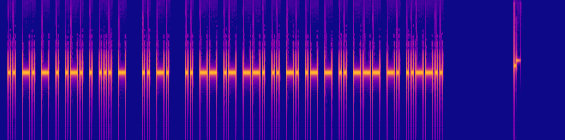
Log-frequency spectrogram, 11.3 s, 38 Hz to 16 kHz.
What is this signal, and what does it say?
Morse code, heard as a keyed tone, about 25 wpm, 700 Hz. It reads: INTEREST IN IMAGINATION?
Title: Sentences from Top 1300 Words 25wpm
